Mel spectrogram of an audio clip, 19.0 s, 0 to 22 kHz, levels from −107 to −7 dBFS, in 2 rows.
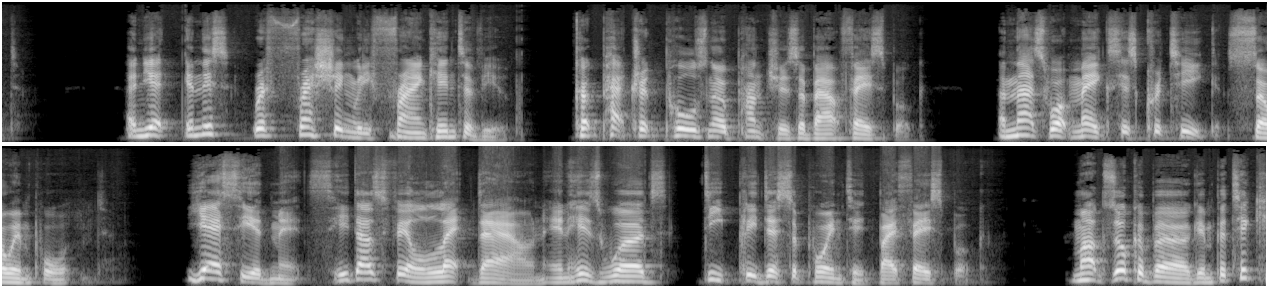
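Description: From 11.53 to 17.51 s, sample clock jitter mistimes samples, adding hiss about 30 dB down that swells with loud speech, visible as broadband spectrogram haze.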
